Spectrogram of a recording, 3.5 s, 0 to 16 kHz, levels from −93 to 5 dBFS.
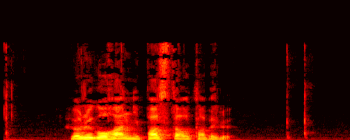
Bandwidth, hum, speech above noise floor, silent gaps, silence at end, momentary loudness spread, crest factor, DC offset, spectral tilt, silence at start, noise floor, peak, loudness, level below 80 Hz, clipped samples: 11.5 kHz; none; 45 dB; none; 1.25 s; 15 LU; 20 dB; under 0.1%; -7 dB/octave; 0.7 s; -66 dBFS; -4 dBFS; -22 LUFS; -54 dBFS; under 0.1%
